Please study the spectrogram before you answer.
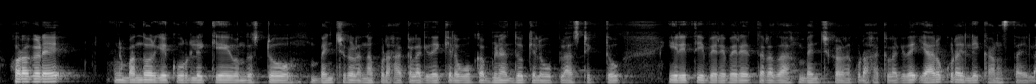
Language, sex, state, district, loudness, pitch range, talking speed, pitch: Kannada, male, Karnataka, Mysore, -24 LUFS, 95-105 Hz, 140 wpm, 95 Hz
